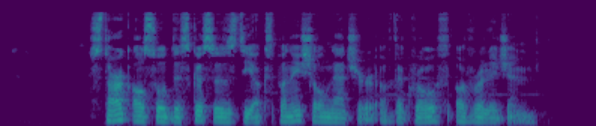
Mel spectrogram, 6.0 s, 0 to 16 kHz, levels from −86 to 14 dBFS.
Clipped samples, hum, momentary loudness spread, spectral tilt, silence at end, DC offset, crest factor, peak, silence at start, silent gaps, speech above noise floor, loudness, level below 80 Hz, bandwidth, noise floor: under 0.1%; none; 11 LU; -3.5 dB/octave; 0.6 s; under 0.1%; 20 dB; -22 dBFS; 0.9 s; none; 46 dB; -39 LUFS; -64 dBFS; 11.5 kHz; -86 dBFS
